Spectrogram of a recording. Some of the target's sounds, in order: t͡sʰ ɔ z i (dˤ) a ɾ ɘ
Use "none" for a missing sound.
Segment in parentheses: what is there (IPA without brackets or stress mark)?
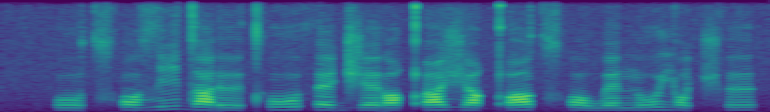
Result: d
